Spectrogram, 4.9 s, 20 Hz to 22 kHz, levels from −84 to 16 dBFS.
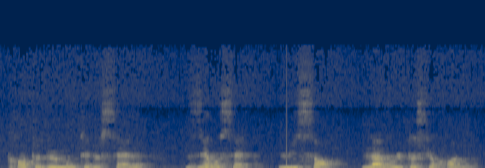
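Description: The recording software most likely failed to collect its samples before the hardware overwrote them, a dropped buffer (overrun), twice in this speech. At 1.42 s and again at 2.87 s, a few milliseconds of audio vanish and the surrounding sound is spliced straight together with no gap of silence. Each loss is heard as a jump where the speech skips slightly ahead.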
